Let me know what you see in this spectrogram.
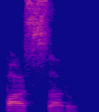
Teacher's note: cuando va en sílaba intermedia se pronuncia como una r suave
